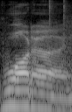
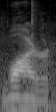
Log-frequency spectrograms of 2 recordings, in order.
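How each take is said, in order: First: The final R sound is dropped. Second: The final R sound is pronounced. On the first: "so they'll say" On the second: "instead of"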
